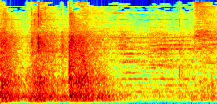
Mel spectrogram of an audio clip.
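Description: Music for a group character dance, with heavy thuds of the dancers' character shoes stamping on the wooden studio floor, loudest during the first second.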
